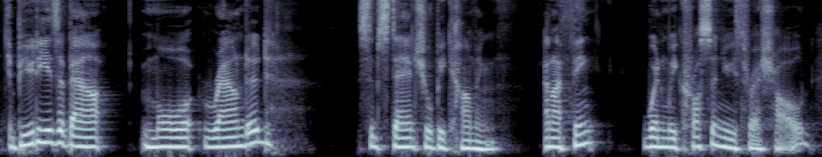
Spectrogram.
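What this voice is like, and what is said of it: Australian accent. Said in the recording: “I'll butcher it with my Australian accent.”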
